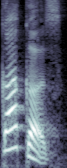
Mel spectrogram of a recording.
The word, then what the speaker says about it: carcass: লায়লা জিজ্ঞেস করলো, what is কাকাস? কাকাবাবু বললেন, কথাটার বানান হচ্ছে CARCASS, কিন্তু আরটা উচ্চারণ হয় না।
